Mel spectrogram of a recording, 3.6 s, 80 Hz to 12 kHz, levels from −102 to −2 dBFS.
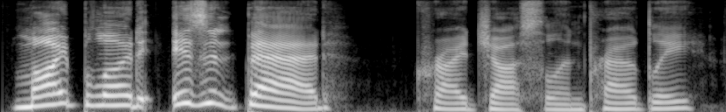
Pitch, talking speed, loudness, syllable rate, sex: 225 Hz, 115 wpm, -18 LUFS, 3.4 syllables/s, female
